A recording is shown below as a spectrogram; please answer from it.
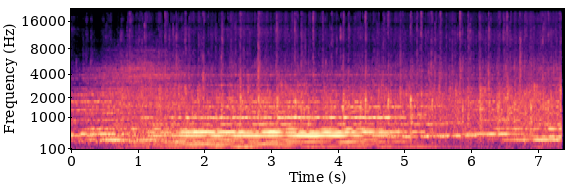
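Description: An audience at a screening of a documentary about Pekak Made Taro breaks into sustained applause, a dense, even wash of clapping that holds steady throughout and stops abruptly at the end, with no voices on top.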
